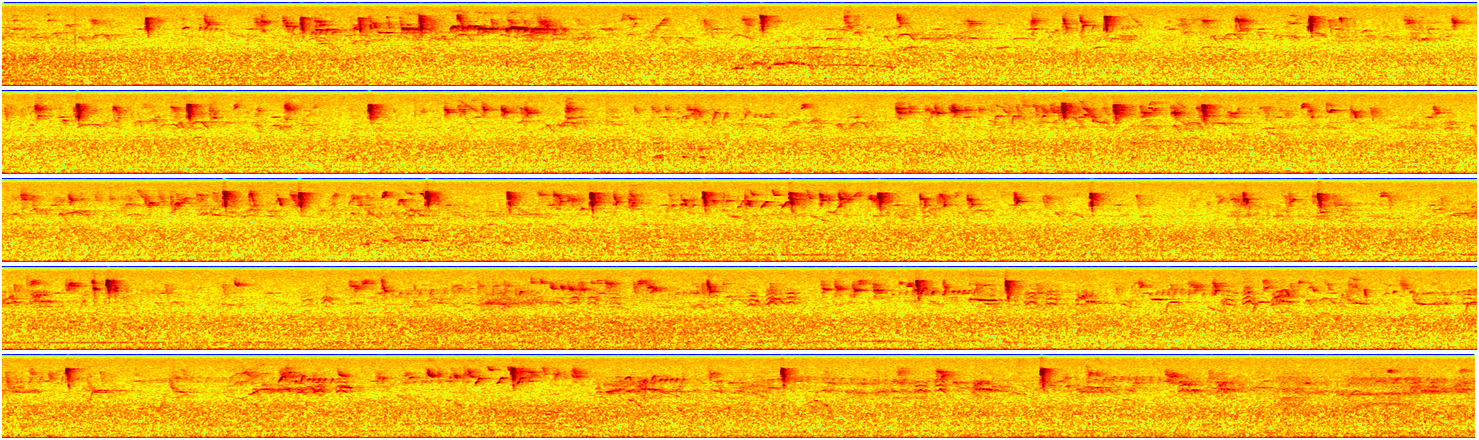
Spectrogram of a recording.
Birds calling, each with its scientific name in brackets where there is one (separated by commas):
Rufous-capped Warbler (Basileuterus rufifrons), Melodious Blackbird (Dives dives)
